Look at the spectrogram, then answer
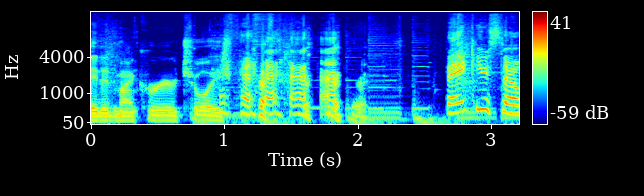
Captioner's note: theme music comes in; laughing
